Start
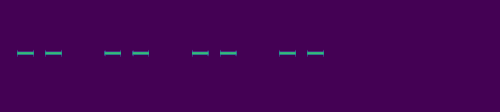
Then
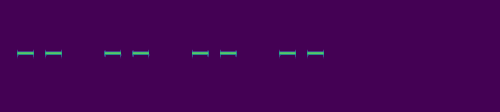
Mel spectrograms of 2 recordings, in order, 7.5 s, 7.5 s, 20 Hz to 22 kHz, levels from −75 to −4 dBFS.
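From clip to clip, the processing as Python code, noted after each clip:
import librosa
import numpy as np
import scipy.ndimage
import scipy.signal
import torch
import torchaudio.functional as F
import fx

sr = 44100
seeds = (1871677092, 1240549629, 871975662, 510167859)

y = fx.peak_eq(x, sr, hz=2900.0, db=8.5, octaves=0.24)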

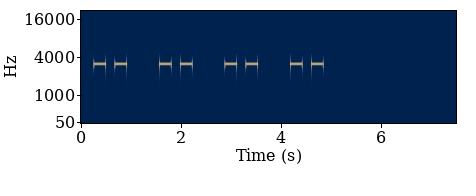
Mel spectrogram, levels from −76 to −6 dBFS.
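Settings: y = fx.spectral_comp(x, sr, ratio=2.0)
y = y * 10.0 ** (6.0 / 20.0)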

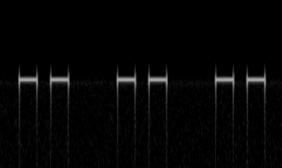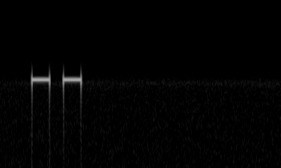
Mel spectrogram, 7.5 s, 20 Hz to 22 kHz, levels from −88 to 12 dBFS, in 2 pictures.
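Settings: y = scipy.signal.sosfilt(scipy.signal.butter(4, 3200.0, 'lowpass', fs=sr, output='sos'), x)
y = y * 10.0 ** (3.5 / 20.0)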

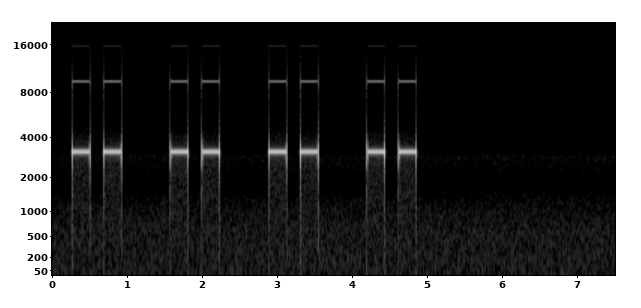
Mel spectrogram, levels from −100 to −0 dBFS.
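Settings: y = fx.wiener(x, sr, points=25)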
